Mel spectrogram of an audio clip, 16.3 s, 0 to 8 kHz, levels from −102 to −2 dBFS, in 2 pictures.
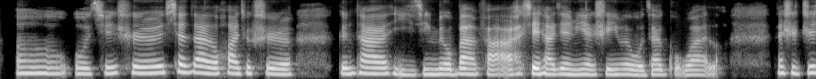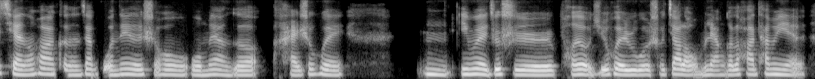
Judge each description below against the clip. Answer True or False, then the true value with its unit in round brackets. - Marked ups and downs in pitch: False (3.1 semitones)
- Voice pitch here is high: True (195 Hz)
